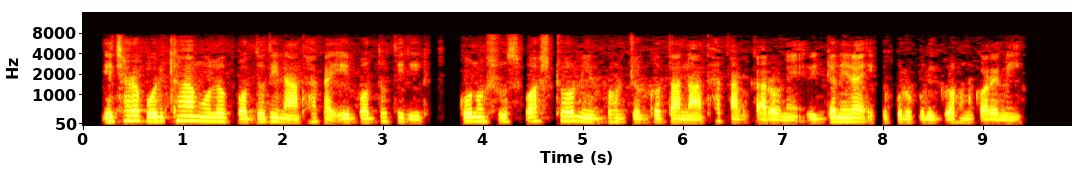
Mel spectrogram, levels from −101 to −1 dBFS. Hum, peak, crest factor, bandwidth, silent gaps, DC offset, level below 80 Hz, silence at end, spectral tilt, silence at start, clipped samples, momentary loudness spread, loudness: none; -2 dBFS; 16 dB; 7.8 kHz; 3.49-3.53 s, 3.62-3.76 s; under 0.1%; -60 dBFS; 0.55 s; -6.5 dB/octave; 0.2 s; under 0.1%; 9 LU; -18 LUFS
